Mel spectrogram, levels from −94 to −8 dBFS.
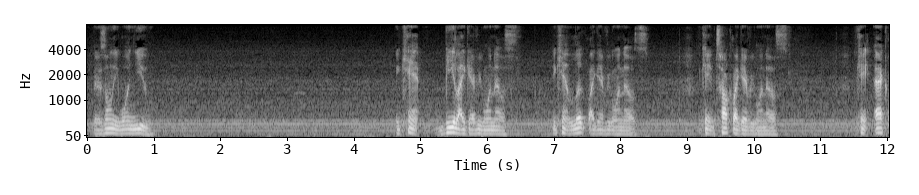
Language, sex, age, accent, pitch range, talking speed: English, male, 40-59, American, 90-100 Hz, 125 wpm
